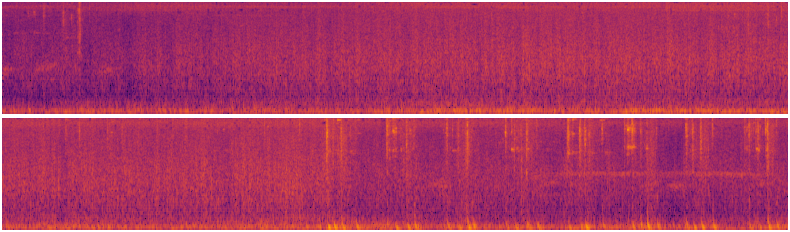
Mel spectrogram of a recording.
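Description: A horse's hooves thud steadily on grass.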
